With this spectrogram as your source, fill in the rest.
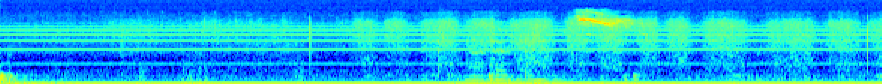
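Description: A cloth rubs over a leather bag with soft repeated swishes.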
